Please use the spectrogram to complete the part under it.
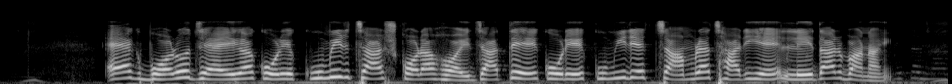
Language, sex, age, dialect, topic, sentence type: Bengali, female, 25-30, Standard Colloquial, agriculture, statement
